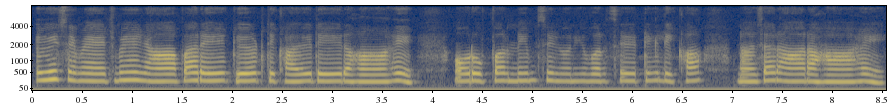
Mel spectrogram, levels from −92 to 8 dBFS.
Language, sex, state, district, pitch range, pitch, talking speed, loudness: Hindi, female, Rajasthan, Jaipur, 215-235 Hz, 225 Hz, 140 wpm, -17 LUFS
